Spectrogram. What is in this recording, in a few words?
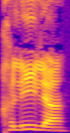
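"qilij" locative, Archi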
